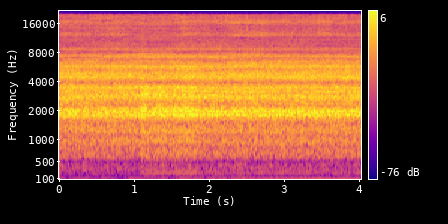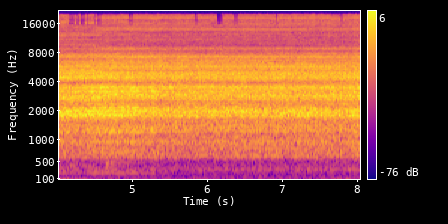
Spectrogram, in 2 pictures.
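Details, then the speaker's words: Unitra Eltra Alicja R-701 radio on FM (UKF) band with a wire antenna, tried on both presets: steady loud hiss with no station or voice; no FM reception. "tak niestety zakres UKF nie daje oznak spróbujmy na pierwszym programatorze"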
